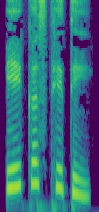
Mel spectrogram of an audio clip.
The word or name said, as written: ಏಕಸ್ಥಿತಿ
